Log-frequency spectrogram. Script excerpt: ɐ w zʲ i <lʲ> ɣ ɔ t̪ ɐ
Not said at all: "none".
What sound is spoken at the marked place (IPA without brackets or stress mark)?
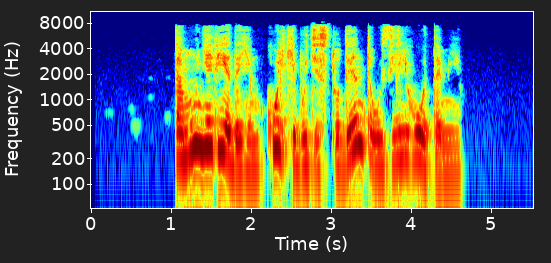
lʲ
